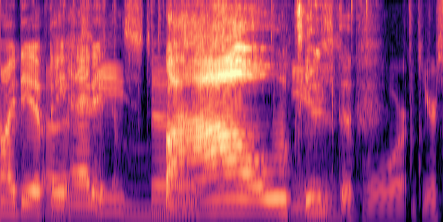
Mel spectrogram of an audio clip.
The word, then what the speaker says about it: Bautista: but his name was Batista when he was wrestling, and it was spelled B-A-T, but his last name is spelled B-A-U-T. So to differentiate them from the wrestler and the actor, DA and I say Bautista.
